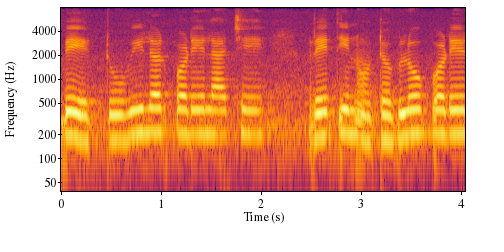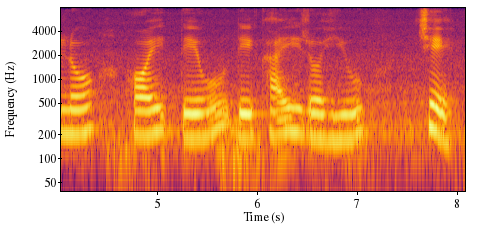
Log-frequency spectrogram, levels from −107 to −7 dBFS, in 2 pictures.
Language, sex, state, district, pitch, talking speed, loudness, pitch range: Gujarati, female, Gujarat, Valsad, 200 Hz, 95 wpm, -17 LUFS, 185-210 Hz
